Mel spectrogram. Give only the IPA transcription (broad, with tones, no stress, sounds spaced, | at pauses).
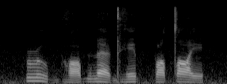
ɭ u˥˩ bʱ ɒ˨˩˦ b ɳ æ˥˩ ɖʱ e˦˥ pː o˧ tˤ e˥˩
